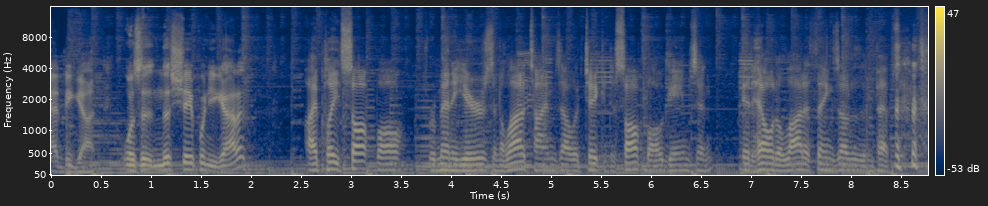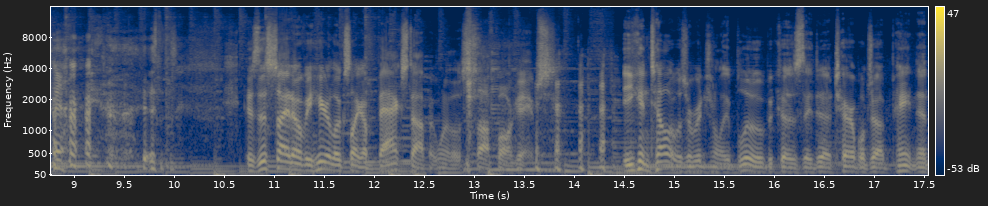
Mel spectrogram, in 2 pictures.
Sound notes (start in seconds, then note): 8.4 laughter; 13.0 laughs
